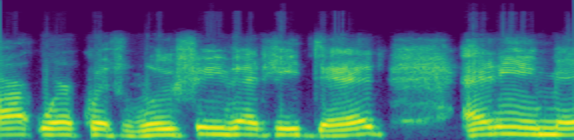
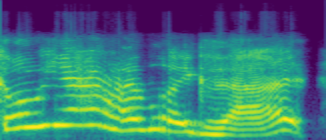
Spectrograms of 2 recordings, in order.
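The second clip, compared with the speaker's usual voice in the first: eager reply; 8 semitones higher than usual. Retold or imitated. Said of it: "I'm like".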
